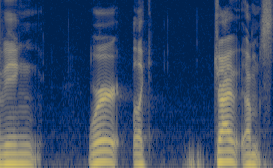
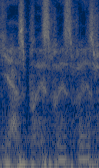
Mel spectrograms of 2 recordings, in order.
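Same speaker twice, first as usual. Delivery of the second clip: whispered begging, breathless with eagerness; a pleading whisper to himself; eager whisper; 7 semitones higher, 23 dB quieter than usual. Retold or imitated. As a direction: hiss it like a secret wish. Begging to drive drunk girls home.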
